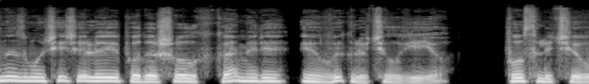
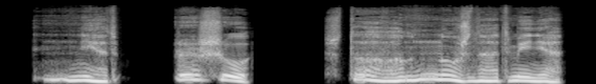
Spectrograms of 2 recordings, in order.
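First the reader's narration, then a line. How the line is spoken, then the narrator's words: Pained hoarse rasp. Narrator (Russian): Он не был готов к очередной порции боли и поэтому прохрипел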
